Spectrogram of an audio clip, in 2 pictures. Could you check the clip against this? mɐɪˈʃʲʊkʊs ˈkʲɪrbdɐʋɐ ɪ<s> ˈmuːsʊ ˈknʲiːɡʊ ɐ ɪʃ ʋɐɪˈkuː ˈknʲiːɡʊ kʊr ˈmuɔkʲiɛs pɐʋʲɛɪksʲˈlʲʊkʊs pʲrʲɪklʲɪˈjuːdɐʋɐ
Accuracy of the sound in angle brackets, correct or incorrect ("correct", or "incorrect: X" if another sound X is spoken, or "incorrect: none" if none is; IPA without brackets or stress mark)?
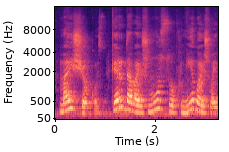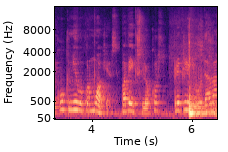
incorrect: ʃ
